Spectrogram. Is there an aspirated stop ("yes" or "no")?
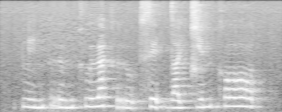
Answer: yes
